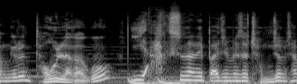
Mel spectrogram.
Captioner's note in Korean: 무거운 효과음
